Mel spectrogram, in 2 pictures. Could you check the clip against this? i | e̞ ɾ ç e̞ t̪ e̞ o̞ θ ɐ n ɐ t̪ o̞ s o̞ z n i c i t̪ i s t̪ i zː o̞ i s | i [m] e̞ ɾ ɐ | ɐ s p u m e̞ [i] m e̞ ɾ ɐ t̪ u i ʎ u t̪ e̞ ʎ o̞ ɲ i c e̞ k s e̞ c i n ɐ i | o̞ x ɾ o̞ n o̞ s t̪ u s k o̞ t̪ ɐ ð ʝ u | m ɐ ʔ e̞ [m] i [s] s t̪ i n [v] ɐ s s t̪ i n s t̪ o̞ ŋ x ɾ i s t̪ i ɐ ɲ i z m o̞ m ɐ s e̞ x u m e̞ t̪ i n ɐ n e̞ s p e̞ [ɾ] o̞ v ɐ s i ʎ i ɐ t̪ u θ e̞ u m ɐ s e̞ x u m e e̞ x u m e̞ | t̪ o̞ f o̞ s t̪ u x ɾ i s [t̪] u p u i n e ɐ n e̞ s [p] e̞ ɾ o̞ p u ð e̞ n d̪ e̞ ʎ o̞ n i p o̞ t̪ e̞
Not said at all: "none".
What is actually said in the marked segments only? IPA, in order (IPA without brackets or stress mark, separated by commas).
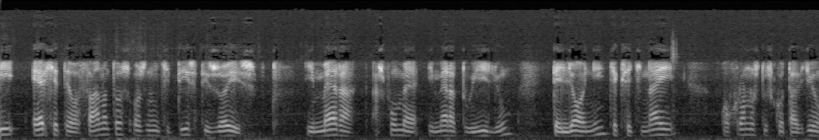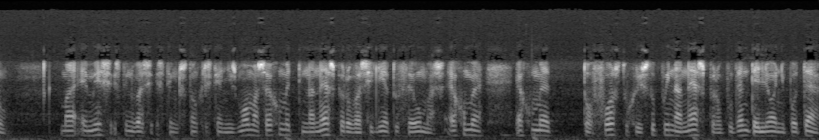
m, i, m, s, v, ɾ, t̪, p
